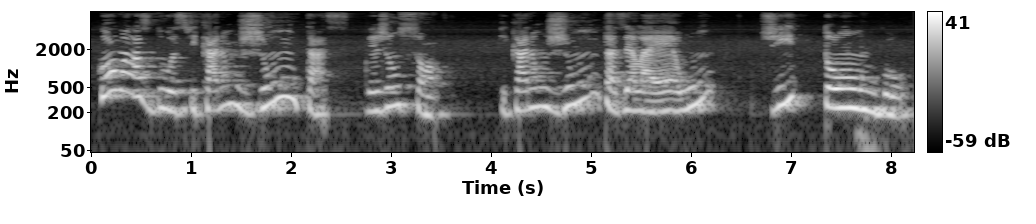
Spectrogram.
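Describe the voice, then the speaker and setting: A woman's voice: on the high side, animated, slow pace, gravelly, far from the mic, muffled recording, a little hiss or hum. A woman teaching a school lesson, patiently stretching words out syllable by syllable. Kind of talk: recorded remote school lesson.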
